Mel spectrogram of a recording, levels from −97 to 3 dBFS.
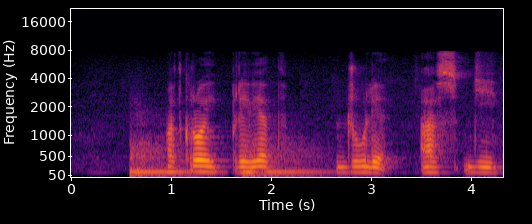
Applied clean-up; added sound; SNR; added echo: none; Drum; 7 dB; none.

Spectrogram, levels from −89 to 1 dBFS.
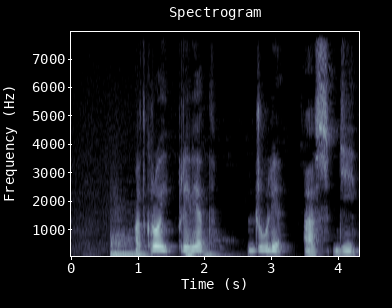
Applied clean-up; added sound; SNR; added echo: classical method log-MMSE.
